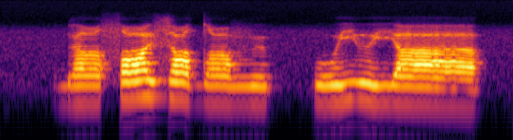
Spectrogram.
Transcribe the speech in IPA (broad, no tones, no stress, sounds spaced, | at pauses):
ɡ a sˤ ɨ z ʉ dˤ a v ʉ pː u j ɨ j a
